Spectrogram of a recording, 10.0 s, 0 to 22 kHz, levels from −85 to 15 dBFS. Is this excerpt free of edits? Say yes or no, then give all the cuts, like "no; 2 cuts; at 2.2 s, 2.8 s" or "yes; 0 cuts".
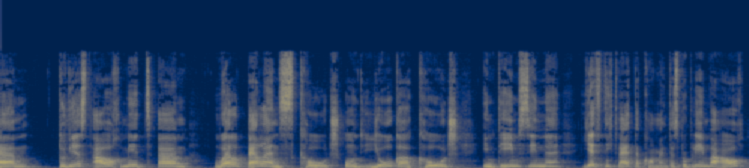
yes; 0 cuts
